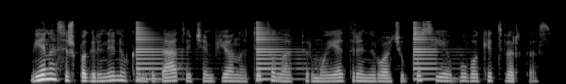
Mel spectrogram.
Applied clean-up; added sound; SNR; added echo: neural mask model RNNoise.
